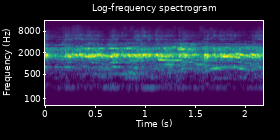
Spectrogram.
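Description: Accordion playing a lively folk dance tune, with held reedy chords under a shifting melody.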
